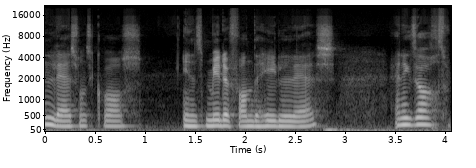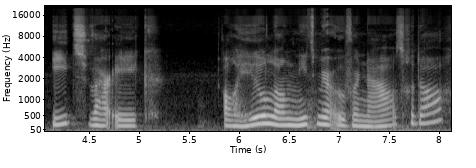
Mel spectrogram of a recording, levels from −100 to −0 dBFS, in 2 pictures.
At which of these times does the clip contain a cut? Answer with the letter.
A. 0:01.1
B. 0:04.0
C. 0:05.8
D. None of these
B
